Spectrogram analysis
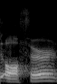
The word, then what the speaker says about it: Ofer: start back though so my name is offer that's the easy part oh if er used the word with a double F offer it's closer to how you pronounce that forget the last name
